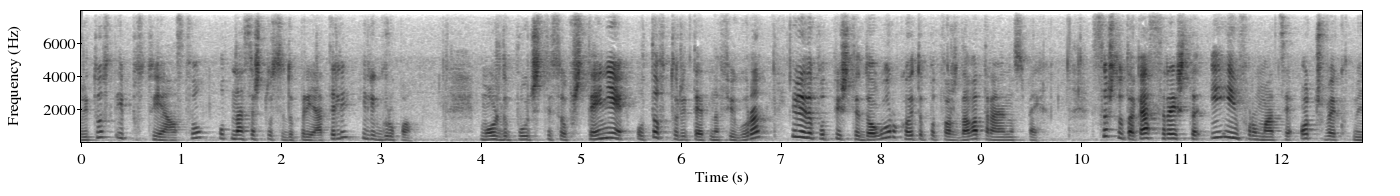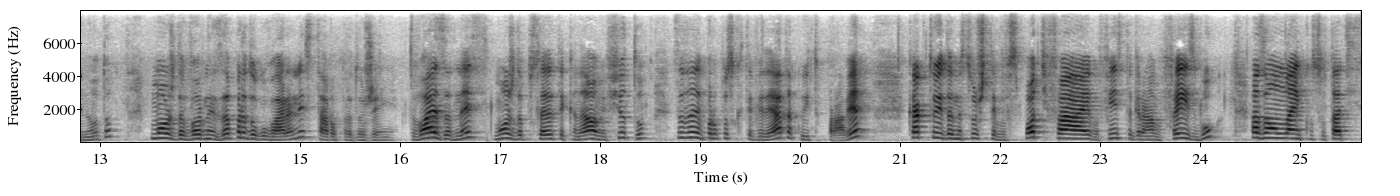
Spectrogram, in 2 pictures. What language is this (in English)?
Bulgarian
